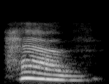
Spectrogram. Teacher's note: nós temos have, com esse H aspirado, o H em inglês tende a ser aspirado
